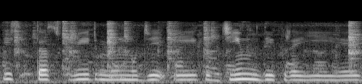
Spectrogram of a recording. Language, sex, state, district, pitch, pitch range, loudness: Hindi, female, West Bengal, Alipurduar, 215 Hz, 205-225 Hz, -16 LUFS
